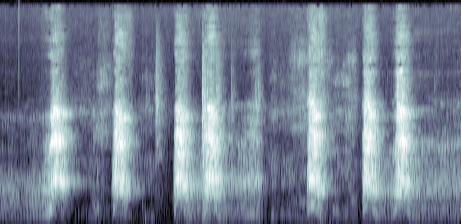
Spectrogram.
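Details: A female shih tzu named Cristal, restless from being kept at home, gives about eight short, punchy barks, mostly in pairs, with a faint growl underneath.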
